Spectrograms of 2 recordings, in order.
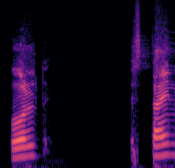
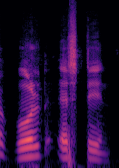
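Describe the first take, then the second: First: गोल्डस्टाइन with a long "aai" in the last syllable, as in English Goldstein; the reading to avoid: गोल्डस्टाइन, "-stain"; wrong way to say it. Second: गोल्डस्टीन, slowly, ending in a long "ee": "-steen"; the right reading: गोल्डस्टीन, "Gold-steen"; correct way to say it. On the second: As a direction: say गोल्डस्टीन carefully, last syllable "steen". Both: Shown as a demonstration. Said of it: "गोल्डस्टाइन नहीं पढ़िएगा".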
